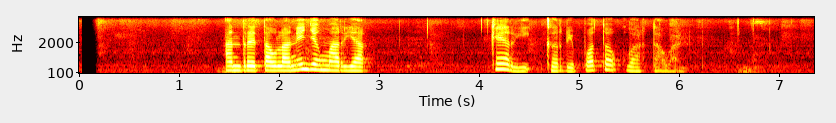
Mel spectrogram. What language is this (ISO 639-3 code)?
sun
